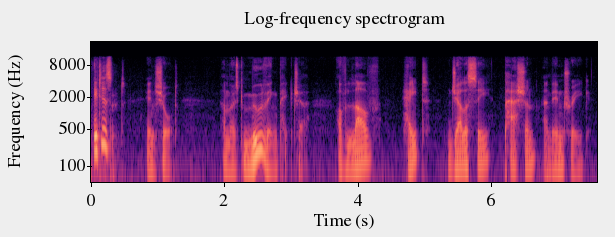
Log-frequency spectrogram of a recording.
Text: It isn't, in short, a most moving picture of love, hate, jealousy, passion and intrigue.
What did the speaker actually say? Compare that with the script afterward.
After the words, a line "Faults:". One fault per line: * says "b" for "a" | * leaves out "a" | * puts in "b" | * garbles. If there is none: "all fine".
It isn't, in short, a most moving picture of love, hate, jealousy, passion and intrigue.
Faults:
all fine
